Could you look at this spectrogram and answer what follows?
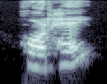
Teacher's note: the letter j is going to be pronounced like the letter h in the english word hat but it's even going to be more strongly and in the back of the throat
